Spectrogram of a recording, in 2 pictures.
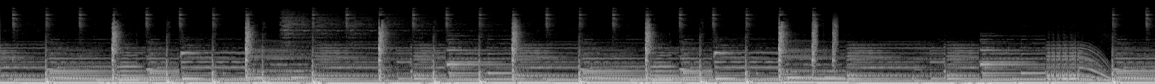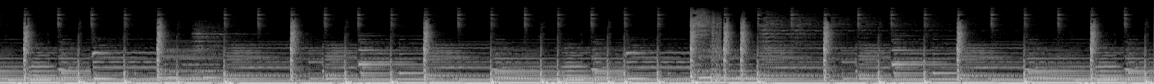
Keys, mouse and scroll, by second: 0.1 middle click, 0.5 click, 0.8 middle click, 1.0-3.3 typing, 1.9 ctrl+z, 4.9 click, 5.1 click, 5.5 s, 5.9 scroll up 3, 6.2 click, 6.7 click, 6.9 shift+click, 7.1 s, 7.4 middle click, 8.2 click, 8.3 KP_3, 8.4 g, 8.9 g, 9.0 middle click, 9.2 click, 9.3 middle click, 9.4 shift+click, 9.6 click, 9.8 middle click, 10.1 shift+click, 10.1 middle click, 10.4 shift+click, 10.8 right click, 10.9 middle click, 11.5 click, 11.6 click, 11.8 middle click, 12.2-14.1 typing, 12.7 middle click, 14.6 click, 15.7 alt+shift+click, 16.1 ctrl+z, 16.7 right click, 17.1 middle click, 17.5 click, 17.8 alt+shift+click, 17.9 middle click, 18.1 alt+shift+click, 18.2 middle click, 18.4 alt+shift+click, 18.7 right click, 18.7 middle click, 18.9 s, 19.3 middle click, 20.0 click, 20.1 middle click, 20.3 Tab, 20.5 right click, 20.6 middle click, 20.8 Tab, 21.0 middle click, 21.2 click, 21.5 click, 21.7 s, 22.2 Tab, 22.3 middle click, 22.6 Tab, 23.0 click.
